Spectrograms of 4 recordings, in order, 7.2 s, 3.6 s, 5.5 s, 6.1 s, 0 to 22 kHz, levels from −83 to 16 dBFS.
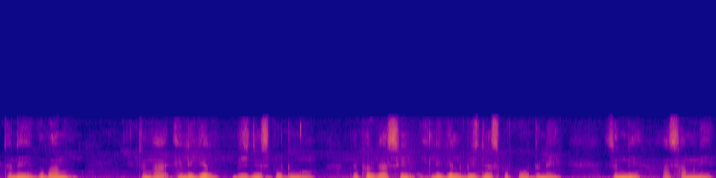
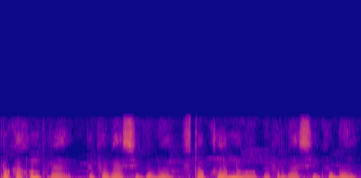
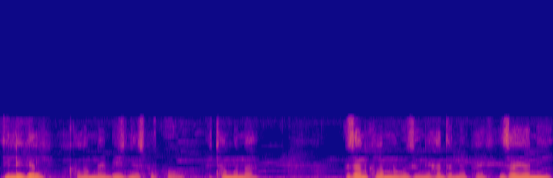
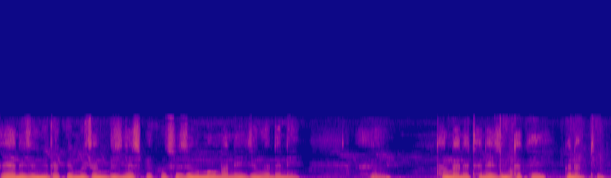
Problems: low volume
